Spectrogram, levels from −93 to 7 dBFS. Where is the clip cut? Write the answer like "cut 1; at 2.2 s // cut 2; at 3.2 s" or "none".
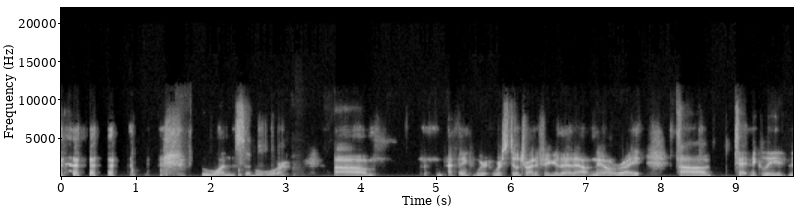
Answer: none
